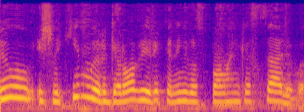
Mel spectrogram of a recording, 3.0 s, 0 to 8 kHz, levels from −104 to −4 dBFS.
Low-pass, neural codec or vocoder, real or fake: 7.2 kHz; codec, 16 kHz, 1.1 kbps, Voila-Tokenizer; fake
